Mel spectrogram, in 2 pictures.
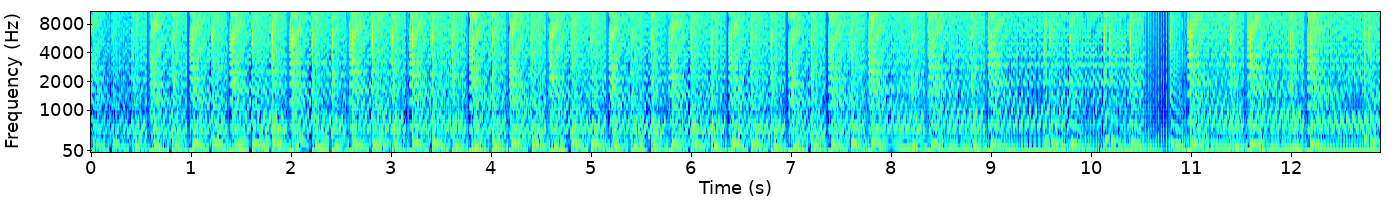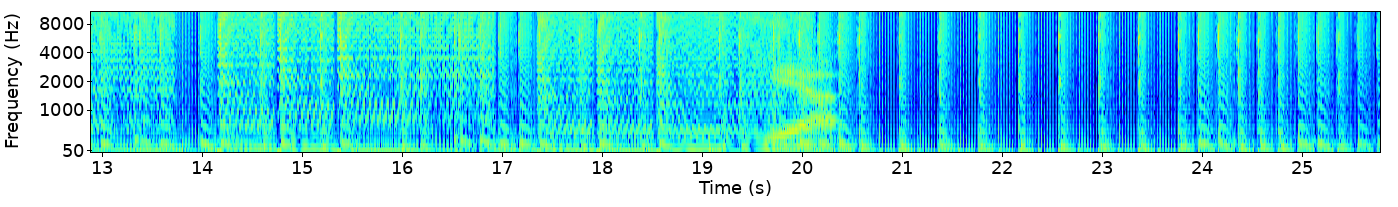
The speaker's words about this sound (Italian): ricordiamo ai digiuni che il Commodore 64 ha, o meglio il SID, il chip audio del Commodore 64 ha tre canali e basta. Tutta sta roba sta in tre canali.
